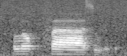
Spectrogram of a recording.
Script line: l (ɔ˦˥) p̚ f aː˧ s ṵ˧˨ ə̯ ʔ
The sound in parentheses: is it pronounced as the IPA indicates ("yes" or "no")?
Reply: yes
